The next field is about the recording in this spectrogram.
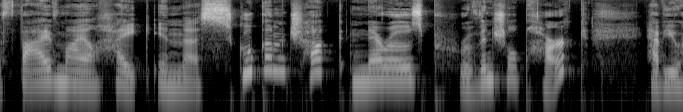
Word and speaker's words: Skookumchuck: So I'm really happy to hear how it's pronounced correctly. Yeah, Skookumchuck, it's Salish for fast waters, and it's about okay.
